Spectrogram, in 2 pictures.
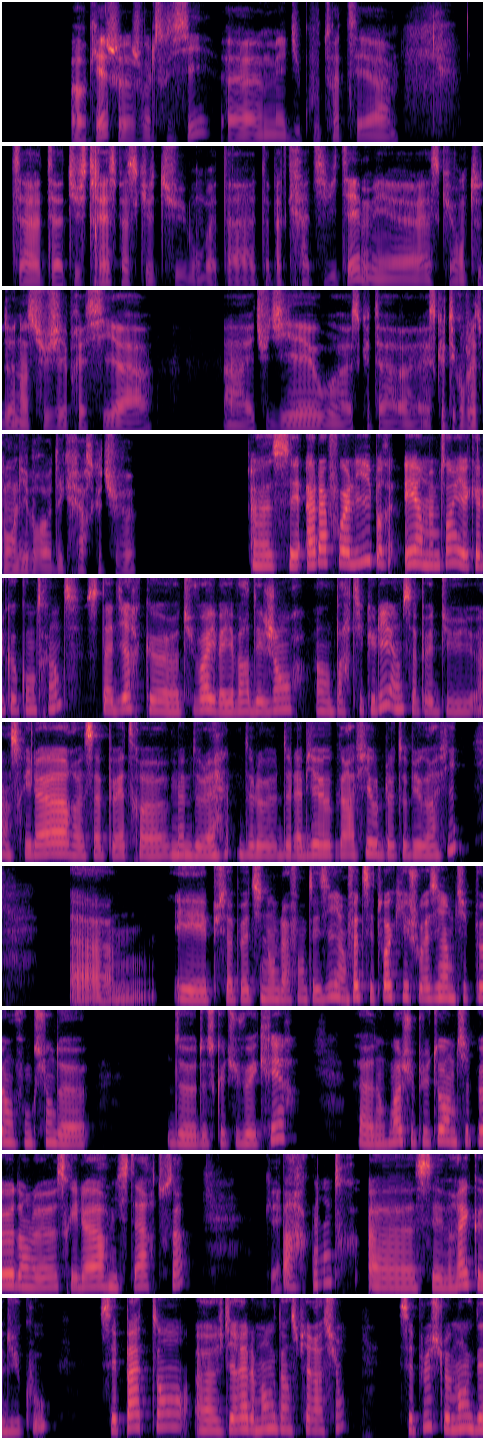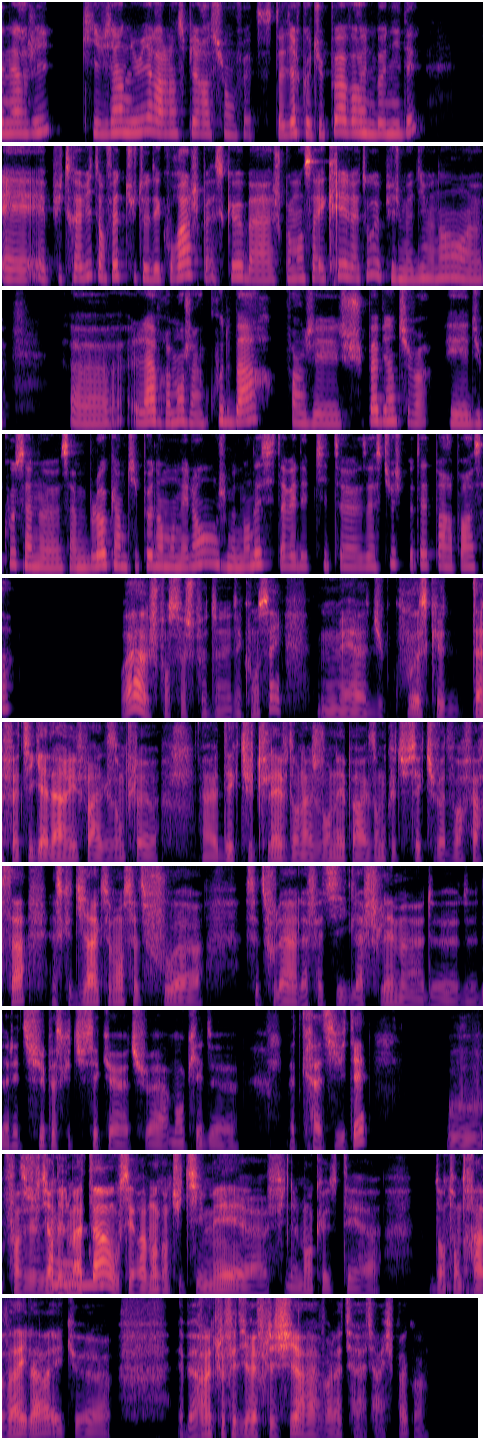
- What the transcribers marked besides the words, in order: other background noise; laughing while speaking: "de la"
- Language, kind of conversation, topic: French, advice, Comment la fatigue et le manque d’énergie sabotent-ils votre élan créatif régulier ?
